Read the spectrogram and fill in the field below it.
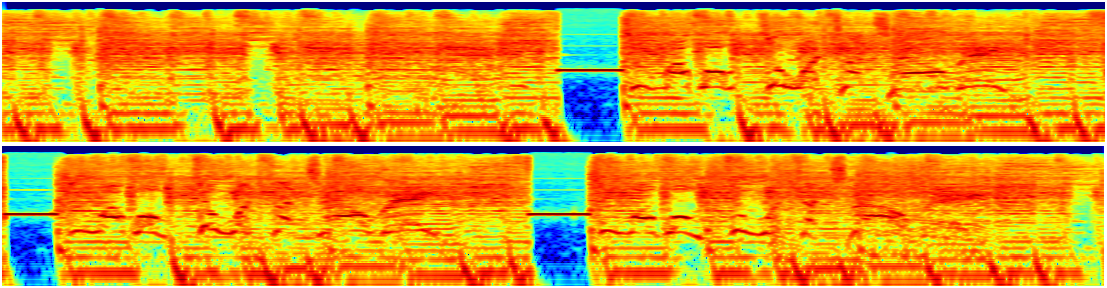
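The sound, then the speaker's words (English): A loud, dense rock track is cut out three times at roughly even intervals, each gap replaced by a short, steady, high-pitched censor bleep before the music resumes. “Notice that beeping noise? That's partly bourgeois, fascist, middle-class, Nazi government-controlled censorship.”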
